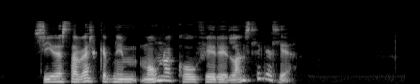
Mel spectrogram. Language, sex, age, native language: Icelandic, male, 40-49, Icelandic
